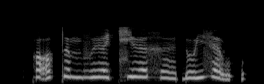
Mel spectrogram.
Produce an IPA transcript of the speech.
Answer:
k ɔ̰˧˥ t̪ ə˧ m v ɨ˧ ə̯ t͡ɕ ɨ˧ ə̯ x ə̤ː˨˩ ɗ u˨˦ j z ə̰˧˨ w ʔ

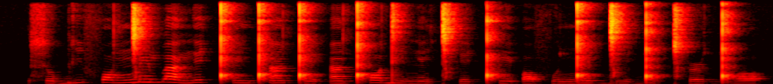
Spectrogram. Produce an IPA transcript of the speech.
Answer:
s ʊ˨ b i˦ f ɔ˦ ŋ͡ǀ ẽ˦ b a˦˨ ŋ e˦ ǃʼ ẽ˦ ǃʼ ã˦ ǃ e˨ ʔ ã˦˨ ǃʰ ɔ˦ d i˨ n ẽ˨ ǀʰ e˨ ǃʰ ẽ˦ ʔ ɔ˦ f ʊ˨ ŋ͡ǃ e˦ ɡ͡ǀ e˨˦ ɡ͡ǃ ʊ˦ ǀʰ ə˞˦ ɡ͡ǃ ɔ˦

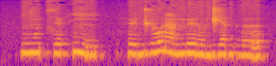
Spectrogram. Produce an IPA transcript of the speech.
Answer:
ŋ ũ t͡s ø h ĩ | h ø d͡ʒ o ɾ æ̃ m ø ɾ ũ d͡ʒ ɛ bʱ ɵ

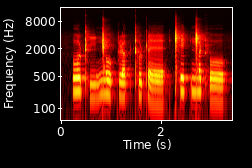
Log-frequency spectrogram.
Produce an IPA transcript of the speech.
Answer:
o˦ ʈʰ i˨ ŋ͡ǁ o˦˨ k ɭ ʌ˦ k ʈʰ u˦ ʈ ɽ ɛ˨ | ǁʰ e˦ k ŋ͡ǁ ʌ˦ ʈ ʔ o˨

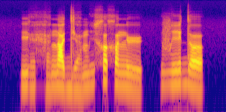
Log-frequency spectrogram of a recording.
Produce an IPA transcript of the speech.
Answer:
j e̤ h ɛ̤ n a dʲ a̤ m i̤ x ə x ə n y | v i d ə

